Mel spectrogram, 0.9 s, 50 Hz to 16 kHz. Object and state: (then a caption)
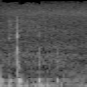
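Loose microphone adapter rattling. A loose GoPro microphone adapter rattles against the mount support that a Rode VideoMicro microphone screws into as the rig is shaken with the microphone unplugged. Three short, dull knocks are heard, each with a low thump and a brief tonal ring near 260 Hz, and the rattle shows the adapter is loose.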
